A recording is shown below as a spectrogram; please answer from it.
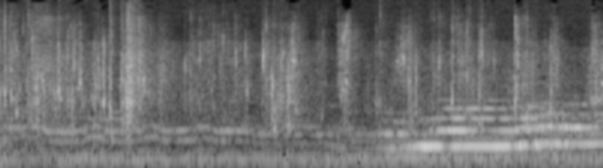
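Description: A melody of long held notes that slide slowly up and down in pitch. Under it are brief splashes and clicks of water as hands scrub taro corms in a bucket.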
